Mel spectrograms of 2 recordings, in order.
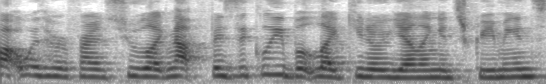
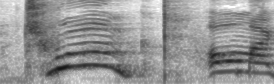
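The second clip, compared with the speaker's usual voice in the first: Trunk! yelped high and loud in sudden recall; the word finally pops into her head; sudden eureka; 8 semitones higher, 4 dB louder, slower than usual. Real, not acted. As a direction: blurt it out the moment it comes back to you.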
